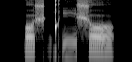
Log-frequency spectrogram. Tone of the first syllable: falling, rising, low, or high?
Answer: high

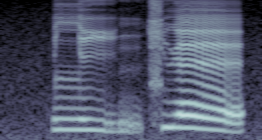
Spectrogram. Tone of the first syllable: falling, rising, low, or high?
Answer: low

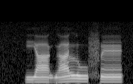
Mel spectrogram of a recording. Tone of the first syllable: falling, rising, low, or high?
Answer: low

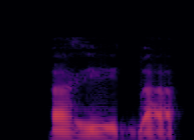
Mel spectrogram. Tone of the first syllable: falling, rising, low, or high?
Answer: low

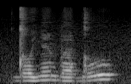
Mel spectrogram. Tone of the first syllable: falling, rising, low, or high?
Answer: low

